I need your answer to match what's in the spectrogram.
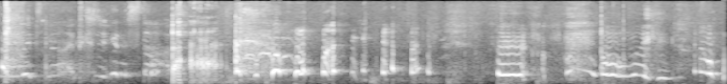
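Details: Repeated loud, croaky burp-like sounds that the person calls their recurring hiccups, at night, breaking into talking and laughter.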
